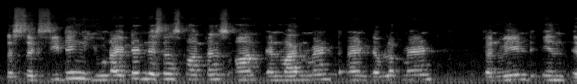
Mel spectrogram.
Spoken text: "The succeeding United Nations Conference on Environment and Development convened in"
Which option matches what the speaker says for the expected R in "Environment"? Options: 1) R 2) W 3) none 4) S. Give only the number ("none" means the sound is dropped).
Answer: 1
